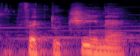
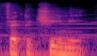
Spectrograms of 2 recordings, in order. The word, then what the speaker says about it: fettuccine: And it's fettuccine, not fettuccini. Just like Versace, not Versace.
